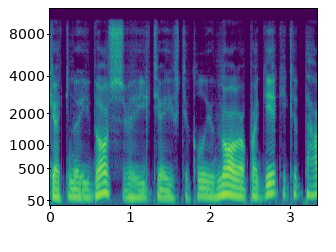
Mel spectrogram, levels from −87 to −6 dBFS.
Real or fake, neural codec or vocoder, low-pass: fake; autoencoder, 22.05 kHz, a latent of 192 numbers a frame, VITS, trained on many speakers; 9.9 kHz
